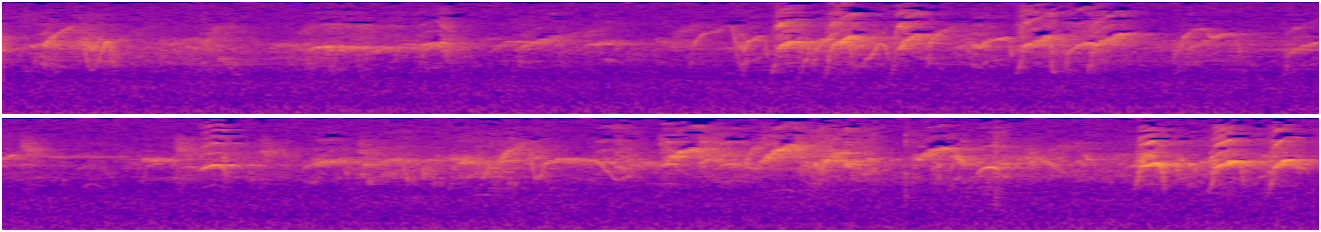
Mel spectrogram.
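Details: A local male Australian king parrot (Alisterus scapularis) in eastern Australia gives dense, high chirps and short shrill notes tumbling over one another, several per second, over soft rural hiss.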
